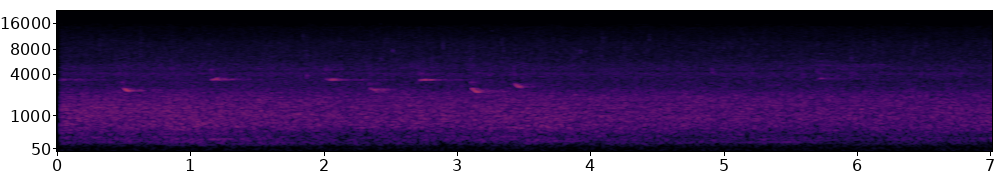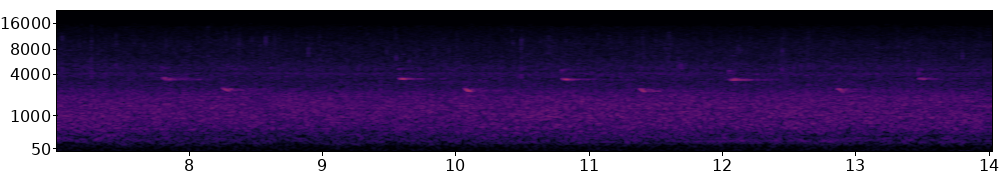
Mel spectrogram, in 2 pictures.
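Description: A bird repeats short, high notes that alternate between two pitches, about two notes a second. It sings one bout in the first few seconds and another from about eight seconds in, over a steady outdoor background hiss.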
